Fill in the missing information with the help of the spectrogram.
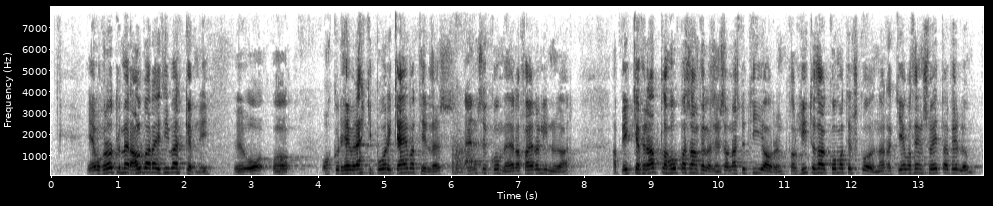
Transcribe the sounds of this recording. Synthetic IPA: ɛvɔkɾœt̪lʏmɛɾalvaɾaiθivɛr̥cɛpnɪ | ɔɔɣɔhkʏɾɦɛvʏɾɛhcɪpɔːɾɪcaːjvat̪ʰɪlθɛsːɛnːsɛmkʰɔːmɪðɾaðfaːjɾaliːnʏnaɾ̥ | a̰ðpɪcːafɪɾɪɾat̪laɦoːwpasamfɛːlasɪnsawnajst̪ʏmt̪ʰiːjʏaːwɾʏmθawliːt̪ʏθaðakʰɔːmat̪ʰɪlskɔːðʏnaɾaðcɛːvaθejmsveːjt̪afɛːlʏm

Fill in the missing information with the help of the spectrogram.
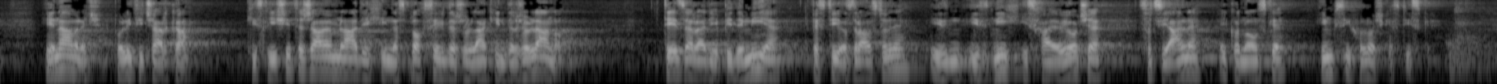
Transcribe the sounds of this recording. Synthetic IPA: jɛ̰namɾɛt͡ʃpɔlit̪it͡ʃaɾka | kisliʃit̪ɛʒaːʋɛmlaːd̪ixinːɛsplɔxseɣd̪əɾʒawljaŋkind̪əɾʒawljaːnɔ̰w | t̪eːzaɾaːd̪iɛpid̪ɛmiːjɛʋɛst̪ijɔzd̪ɾawst̪ʋɛnɛiznixisxajajoːt͡ʃɛsɔt̪siaːlnɛɛkɔnoːmskɛ | inpsixɔloːʃkɛst̪iskɛ̥

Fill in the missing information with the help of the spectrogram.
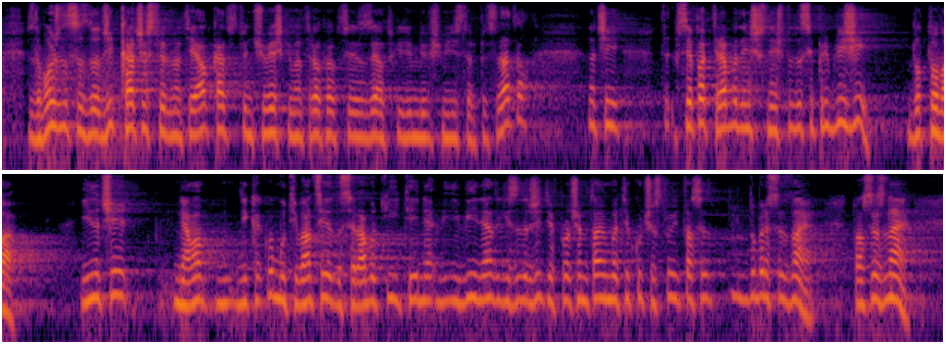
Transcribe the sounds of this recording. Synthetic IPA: zɐd̪ɐmɔʒɛd̪ɐsɛzɐd̪əɾʒikat͡ʃɛst̪vɛnmɐt̪ɛɾʲialˠkat͡ʃɛ̥st̪vɛnt͡ʃovɛʃk̟imɐt̪ɛɾialˠkakt̪o̥sɛzzat̪ukɛd̪inbifʃminist̪əɾpɾɛt̪sɛd̪at̪ɛlˠznat͡ʃi | fsɛpak̚t̪ɾʲabvəd̪ɐnɛʃt̪o̥snɛʃt̪od̪ɐsɛpɾibliʒi | d̪ot̪ova | inɐt͡ʃɛ | nʲamɐnikəkvəmot̪ivat̪sijəd̪ɐsɛɾabot̪ʰiːt̪ʲɛnʲaːviɛnʲaməd̪ɐɡʲizɐd̪əɾʒit̪ɛfpɾɔt͡ʃɛmt̪amimɐt̪ɛkut͡ʃɛst̪voit̪ovasɛ | d̪obɾɛsɛznaɛ | t̪ovasɛznaɛ

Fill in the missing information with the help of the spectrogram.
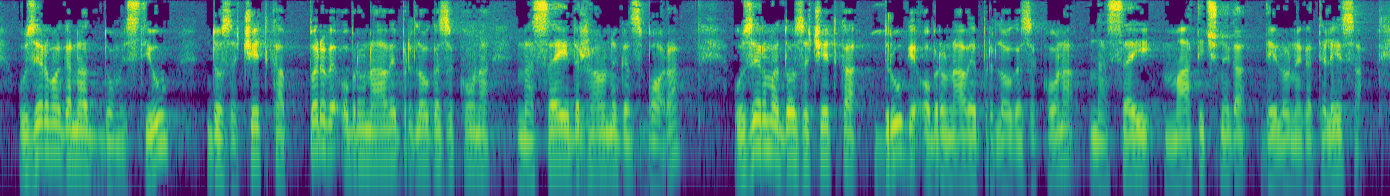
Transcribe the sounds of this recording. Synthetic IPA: ɔziːɾɔmaɡanad̪ɔmɛst̪iw | d̪ɔzat͡ʃeːt̪kapəɾʋɛʔɔbɾawnaːʋɛpɾɛd̪loːɡazakoːnanasɛjid̪əɾʒaːwnɛɡazbɔːɾaɔziɾɔmad̪ɔzat͡ʃeːt̪kad̪ɾuːɡɛʔɔbɾawnaːʋɛpɾɛd̪loːɡazakʰoːnanasɛjimaːt̪it͡ʃnɛɡad̪eːlɔwnɛɡat̪ɛleːsa

